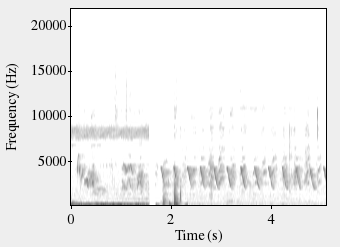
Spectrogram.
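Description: A bird calling a rapid, regular series of short falling notes, about four a second, starting about a second and a half in. Before that, a low rumble lies under a few scattered high calls.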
